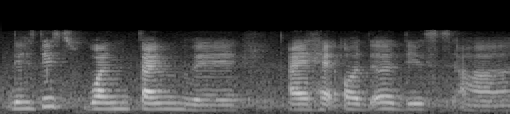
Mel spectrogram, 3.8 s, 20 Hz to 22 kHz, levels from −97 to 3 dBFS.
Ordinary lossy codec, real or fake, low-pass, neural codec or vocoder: none; real; 7.2 kHz; none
